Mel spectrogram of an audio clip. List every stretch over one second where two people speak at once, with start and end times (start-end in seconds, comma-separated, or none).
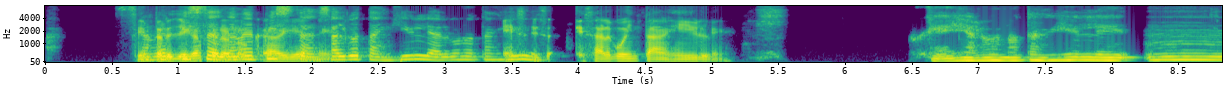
0.7-2.3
